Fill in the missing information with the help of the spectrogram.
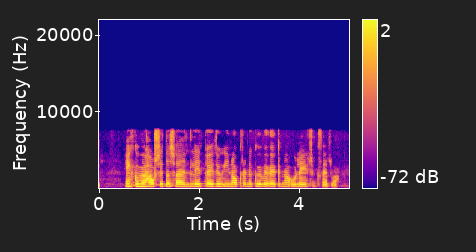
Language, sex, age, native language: Icelandic, female, 11, Icelandic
